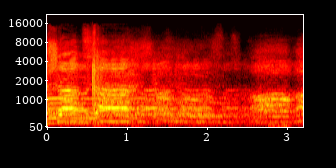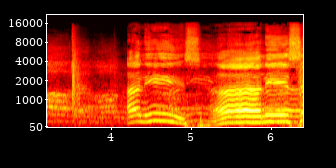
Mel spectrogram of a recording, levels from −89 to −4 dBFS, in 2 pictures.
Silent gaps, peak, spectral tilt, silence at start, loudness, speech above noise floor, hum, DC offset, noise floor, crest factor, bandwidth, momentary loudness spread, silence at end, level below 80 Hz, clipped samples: none; 0 dBFS; -2 dB/octave; 0 s; -19 LUFS; 25 dB; none; under 0.1%; -43 dBFS; 20 dB; 16.5 kHz; 22 LU; 0 s; -56 dBFS; under 0.1%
